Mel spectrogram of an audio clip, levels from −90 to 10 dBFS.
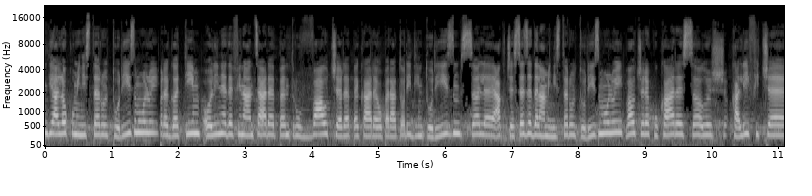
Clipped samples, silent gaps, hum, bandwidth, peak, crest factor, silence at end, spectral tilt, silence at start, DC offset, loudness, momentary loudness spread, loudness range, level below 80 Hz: under 0.1%; none; none; 16.5 kHz; -6 dBFS; 16 dB; 0 s; -3.5 dB/octave; 0 s; under 0.1%; -22 LUFS; 5 LU; 2 LU; -54 dBFS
